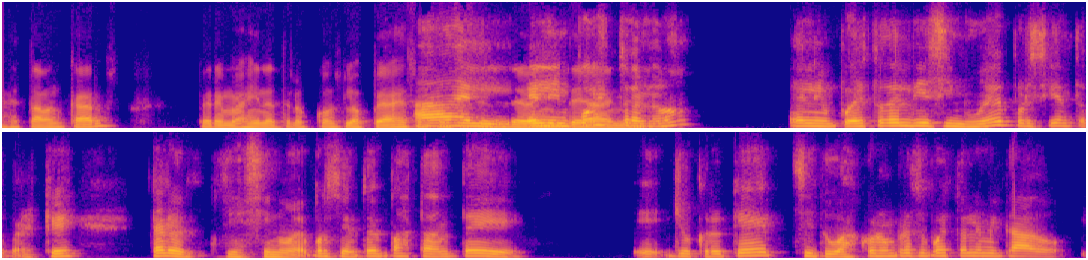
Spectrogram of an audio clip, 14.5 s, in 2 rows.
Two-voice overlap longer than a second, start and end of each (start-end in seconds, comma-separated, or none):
2.7-4.3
